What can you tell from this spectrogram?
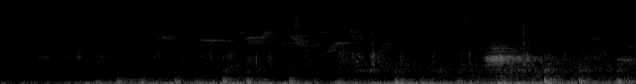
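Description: Faint marker pen squeaking and scratching across a whiteboard in many short strokes as words are written.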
